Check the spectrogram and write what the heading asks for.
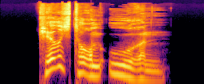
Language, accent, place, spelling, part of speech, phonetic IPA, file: German, Germany, Berlin, Kirchturmuhren, noun, [ˈkɪʁçtʊʁmˌʔuːʁən], De-Kirchturmuhren.ogg
- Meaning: plural of Kirchturmuhr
